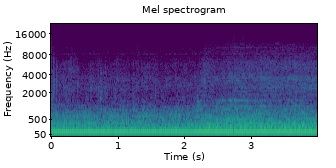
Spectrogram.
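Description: A steady low electrical hum from the refrigerated vending machines, with a single sharp click a little under three seconds in.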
